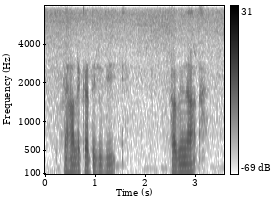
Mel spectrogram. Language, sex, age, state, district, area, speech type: Santali, male, 60+, Jharkhand, East Singhbhum, rural, spontaneous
